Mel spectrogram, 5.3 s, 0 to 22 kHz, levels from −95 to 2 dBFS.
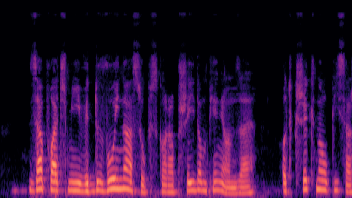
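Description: Imaging from linear upsampling runs throughout this speech: straight-line interpolation, consistent with a 22 kHz to 44.1 kHz conversion, dulls the top and leaves faint mirrored images from about 11 kHz to 22 kHz, roughly 45 dB down, adding slight metallic shimmer to sibilants.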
